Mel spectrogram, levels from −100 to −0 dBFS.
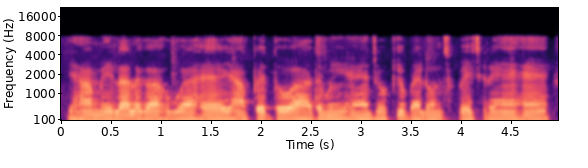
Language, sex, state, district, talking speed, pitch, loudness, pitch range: Hindi, male, Jharkhand, Deoghar, 180 wpm, 125 Hz, -16 LUFS, 120-125 Hz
